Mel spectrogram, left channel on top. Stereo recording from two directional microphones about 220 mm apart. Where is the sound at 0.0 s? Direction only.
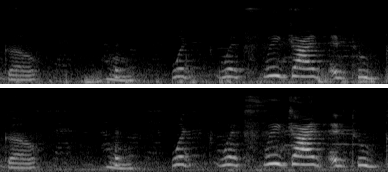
20° right (ahead or behind).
